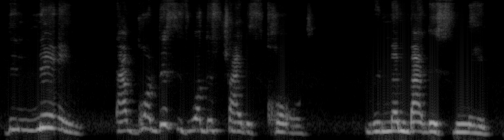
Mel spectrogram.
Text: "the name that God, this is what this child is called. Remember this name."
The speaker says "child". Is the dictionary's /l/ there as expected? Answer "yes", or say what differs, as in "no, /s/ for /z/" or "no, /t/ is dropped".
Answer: no, /l/ is dropped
